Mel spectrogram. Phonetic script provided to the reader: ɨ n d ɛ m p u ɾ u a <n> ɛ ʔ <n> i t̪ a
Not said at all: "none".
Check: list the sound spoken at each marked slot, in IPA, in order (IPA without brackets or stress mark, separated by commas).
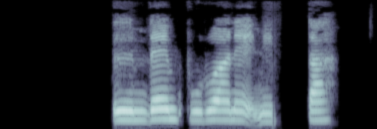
n, n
